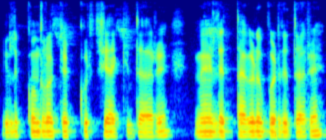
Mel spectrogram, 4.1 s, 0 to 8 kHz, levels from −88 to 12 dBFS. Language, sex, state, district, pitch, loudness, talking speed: Kannada, male, Karnataka, Koppal, 95 Hz, -18 LUFS, 105 wpm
